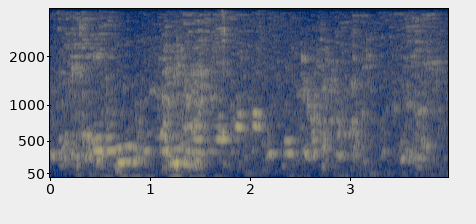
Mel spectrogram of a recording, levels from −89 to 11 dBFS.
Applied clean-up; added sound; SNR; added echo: classical method WPE with log-MMSE.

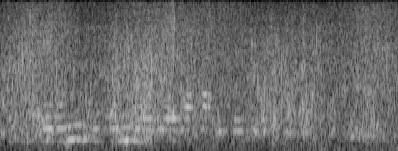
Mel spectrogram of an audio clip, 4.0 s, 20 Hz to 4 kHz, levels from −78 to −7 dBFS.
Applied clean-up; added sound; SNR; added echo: none; Ocean; -3 dB; reverberation time 0.3 s.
